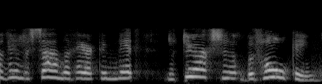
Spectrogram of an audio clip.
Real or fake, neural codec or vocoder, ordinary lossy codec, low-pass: fake; codec, 16 kHz, 1 kbps, FreqCodec, smaller model; none; 5.4 kHz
